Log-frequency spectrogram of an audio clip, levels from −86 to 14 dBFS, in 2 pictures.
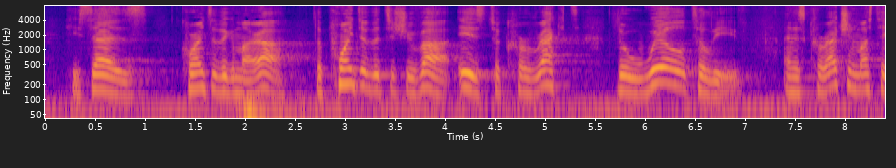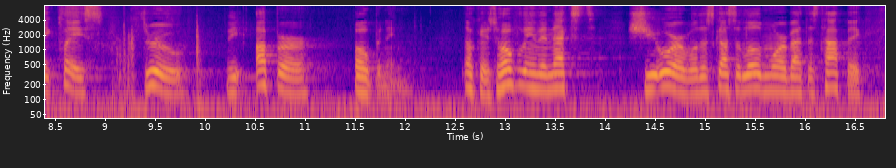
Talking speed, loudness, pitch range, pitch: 155 wpm, -20 LUFS, 125-170 Hz, 150 Hz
